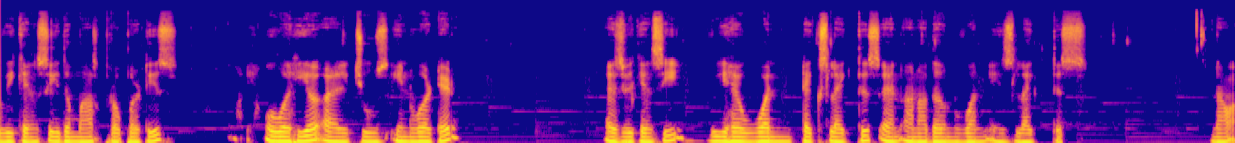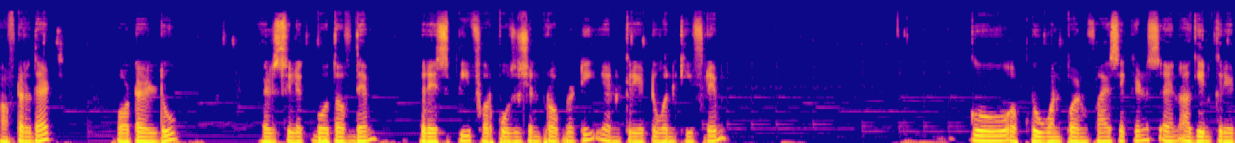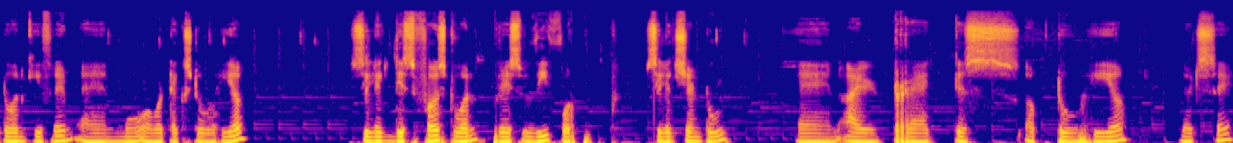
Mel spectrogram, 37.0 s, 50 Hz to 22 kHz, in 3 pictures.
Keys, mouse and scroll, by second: 3.3 click, 8.1 click, 9.2 click, 13.4 u, 14.5 click, 15.4 shift+click, 16.7 p, 18.6 click, 20.2 =, 20.5 =, 22.7 click, 29.9 v, 32.1-37.0 drag.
